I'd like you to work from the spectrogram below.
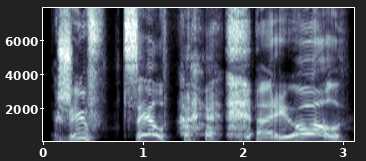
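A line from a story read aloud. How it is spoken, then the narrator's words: Laughing. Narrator (Russian): Рассмеялся я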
